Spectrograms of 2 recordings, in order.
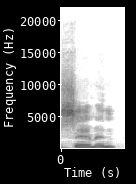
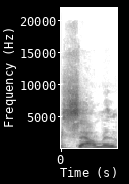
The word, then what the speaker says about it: salmon: like a run of salmon uh or salmon for those of you that don't uh that pronounce the hard L um but there was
